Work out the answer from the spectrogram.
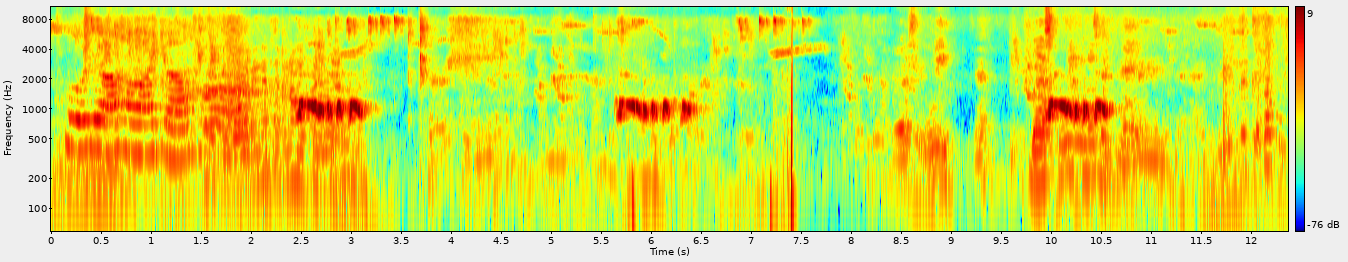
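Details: Hand-raised, tame caged zebra dove about a year old, performing its big, bass-heavy nggayer song: three short trilled cooing phrases spaced roughly four seconds apart, with people talking quietly between them.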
